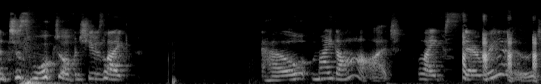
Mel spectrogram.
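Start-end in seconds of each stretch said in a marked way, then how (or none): 2.7-5.4 really obnoxious, very slow drawl. Retelling what an obnoxious actress on set said: imitating an obnoxious California actress. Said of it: "really, really obnoxious".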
